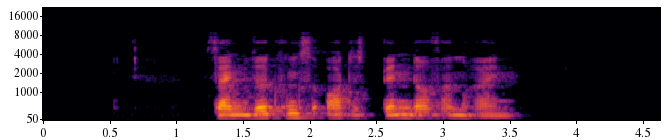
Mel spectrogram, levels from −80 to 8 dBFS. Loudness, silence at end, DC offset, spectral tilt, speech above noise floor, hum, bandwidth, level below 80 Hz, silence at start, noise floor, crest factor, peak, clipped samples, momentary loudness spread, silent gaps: -20 LUFS; 1.1 s; under 0.1%; -6 dB/octave; 62 dB; none; 8 kHz; -68 dBFS; 1.25 s; -81 dBFS; 22 dB; 0 dBFS; under 0.1%; 13 LU; none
